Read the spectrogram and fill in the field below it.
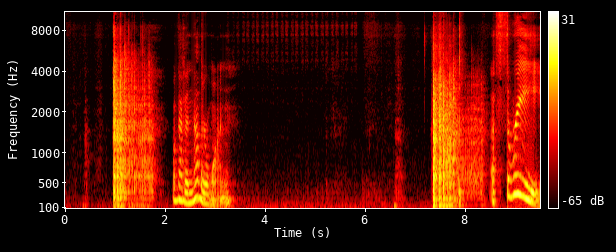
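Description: A small die rolls and clatters across a wooden table.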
